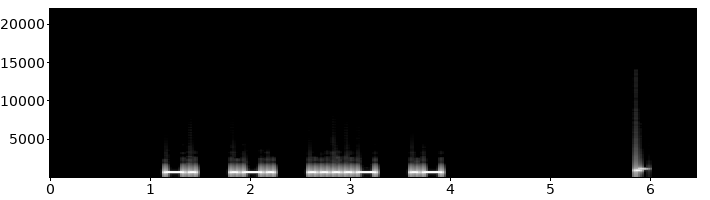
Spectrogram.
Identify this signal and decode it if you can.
Morse code, heard as a keyed tone, about 19 wpm, spaced as for 14 wpm, 700 Hz. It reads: NR4A
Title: 055 Lesson 10g - Letter r - Call Signs 20wpm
